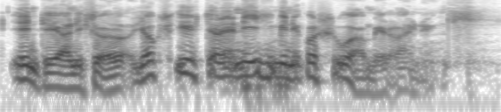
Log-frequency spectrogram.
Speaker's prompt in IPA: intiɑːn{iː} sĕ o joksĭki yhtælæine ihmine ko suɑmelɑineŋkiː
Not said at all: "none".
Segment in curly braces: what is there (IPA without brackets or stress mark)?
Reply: i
